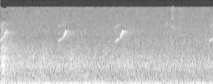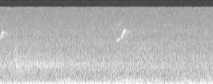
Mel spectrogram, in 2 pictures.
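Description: A small bird giving a single short rising call, repeated about five times at uneven intervals, over a steady low background rumble.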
